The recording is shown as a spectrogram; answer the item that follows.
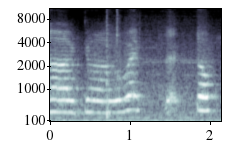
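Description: A toddler singing wordlessly in a high voice: a few short, drawn-out notes, some gliding up at the end.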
